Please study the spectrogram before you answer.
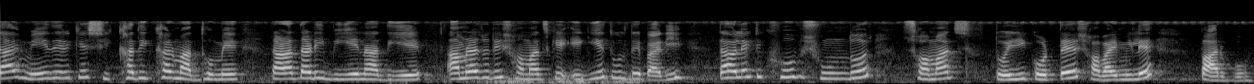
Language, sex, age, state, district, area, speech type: Bengali, female, 60+, West Bengal, Purulia, urban, spontaneous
